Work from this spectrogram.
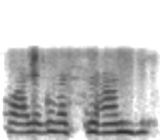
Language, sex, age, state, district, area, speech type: Urdu, female, 45-60, Bihar, Supaul, rural, conversation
